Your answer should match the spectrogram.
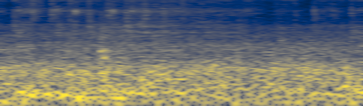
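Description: Heavy off-road military truck driving over rough ground: a steady rumble with rattling.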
